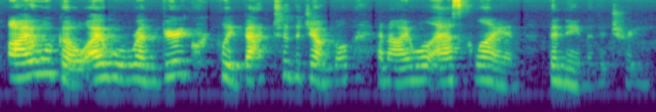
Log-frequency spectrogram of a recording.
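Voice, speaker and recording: A woman's voice: a little high, fairly quick, natural voice. Gazelle, a woman doing a boastful, speedy young gazelle. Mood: eager. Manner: excited, proud and breathless.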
